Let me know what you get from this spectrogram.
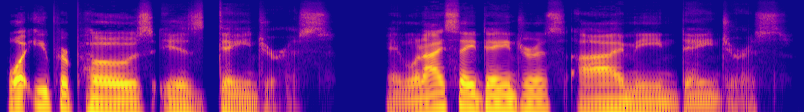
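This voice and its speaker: A man voicing a calm, firm, plain-spoken police superintendent in an audiobook, speaking in a quiet, measured way. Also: lowish voice, no room sound, clean studio sound, lightly acted. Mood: grave. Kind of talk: audiobook character acting.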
